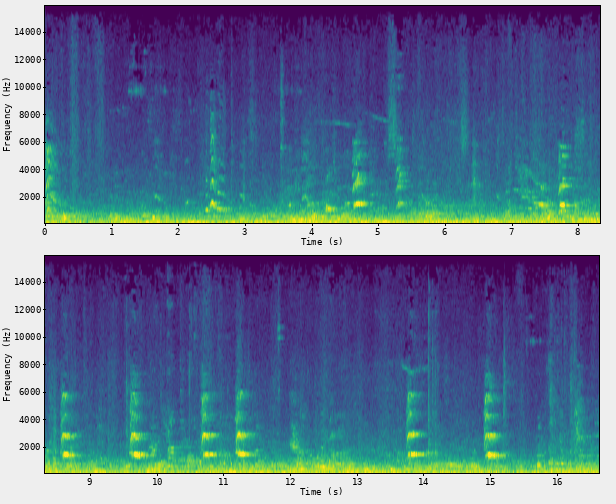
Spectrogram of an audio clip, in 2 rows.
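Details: Poodle club branch show in Saitama West, June 2008: a young dog distracted by other dogs lets out repeated short, high-pitched yips and whimpering barks, roughly every second, over steady crowd murmur and people talking.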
